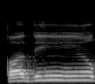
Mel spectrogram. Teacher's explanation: را کے اوپر تنوین غنہ کریں گے اور را کو موٹا ادا کریں گے قدیر وقت کے صورت میں را کو باریک ادا کریں قدیر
